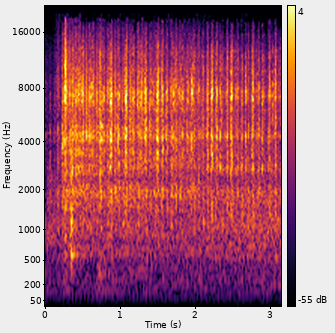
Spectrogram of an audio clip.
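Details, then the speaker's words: Old electric radiator cooling fan from a 2013 Nissan Sentra, replaced before it failed: fast, dry, hissy ticking as it spins, like something slapping the blades, much louder in the car; nothing found stuck, so the fault is assumed inside the motor. "So this is what the old one sounded like, except much louder when it was running. Like I say, it sounded like it had something stuck in it, but"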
